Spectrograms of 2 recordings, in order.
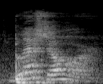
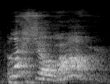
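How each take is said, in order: First: Midwest mama. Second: Lifted Southern "bless your heart"; down-south mama. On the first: Midwest mama politely cursing someone, restrained Midwest delivery. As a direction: say it evenly, like a Midwest mother. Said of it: "So Midwest, she said". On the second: Southern mama sweetly cursing someone, lifted down-south delivery. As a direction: call it out like a Southern mother. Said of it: "So down south, she said". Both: Acted.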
